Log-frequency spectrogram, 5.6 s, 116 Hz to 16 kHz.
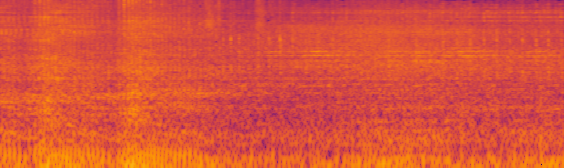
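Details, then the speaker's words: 2017 RS 125 carbureted single-cylinder motorcycle idling with a loose, uneven ticking clatter over its low thump, music behind; owner does not know the cause. "So nakikinig ninyo is meron talaga siyang lagitik na hindi ko alam kung anong sir"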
